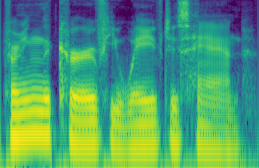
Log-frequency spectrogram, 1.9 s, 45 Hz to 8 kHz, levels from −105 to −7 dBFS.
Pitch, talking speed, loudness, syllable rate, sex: 95 Hz, 215 wpm, -16 LUFS, 5.5 syllables/s, male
